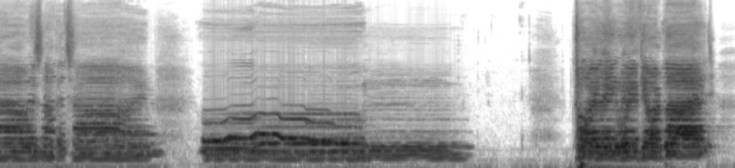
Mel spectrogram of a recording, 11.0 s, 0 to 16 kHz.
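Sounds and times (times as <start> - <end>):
a cappella ensemble singing a chord: 0.0 - 7.2, 8.6 - 11.0.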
